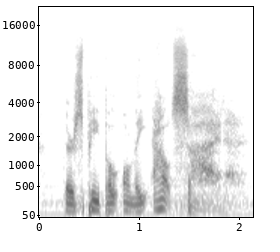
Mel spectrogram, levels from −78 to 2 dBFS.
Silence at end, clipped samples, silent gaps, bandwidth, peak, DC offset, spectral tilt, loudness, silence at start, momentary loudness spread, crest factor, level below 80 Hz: 0.05 s; under 0.1%; none; 17.5 kHz; -22 dBFS; under 0.1%; -3.5 dB/octave; -38 LUFS; 0 s; 8 LU; 18 dB; -66 dBFS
